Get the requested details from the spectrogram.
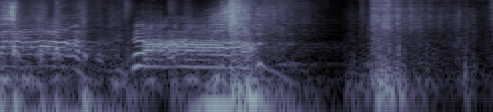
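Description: A body thuds heavily onto the ground.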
